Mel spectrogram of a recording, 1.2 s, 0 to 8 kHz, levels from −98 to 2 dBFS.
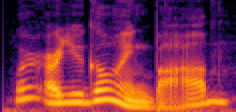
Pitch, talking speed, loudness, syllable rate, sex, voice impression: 165 Hz, 255 wpm, -16 LUFS, 6.6 syllables/s, male, masculine, adult-like, slightly soft, cool, slightly calm, slightly sweet, kind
